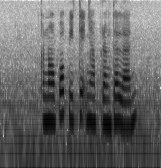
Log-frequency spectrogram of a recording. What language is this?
Javanese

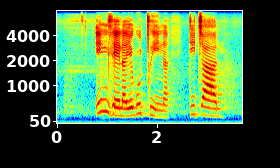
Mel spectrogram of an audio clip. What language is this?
Swati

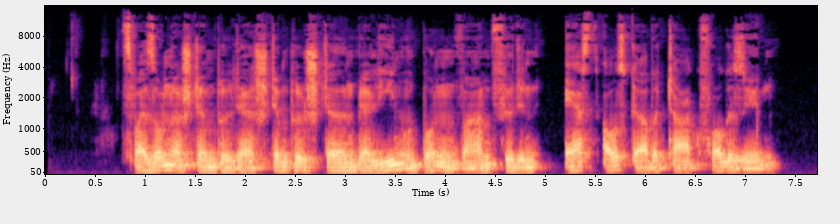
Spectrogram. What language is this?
German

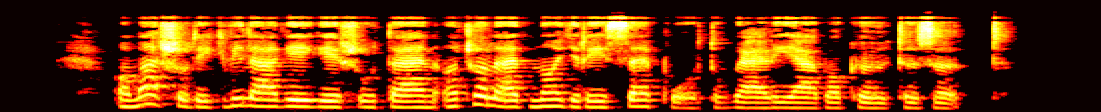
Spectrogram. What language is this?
Hungarian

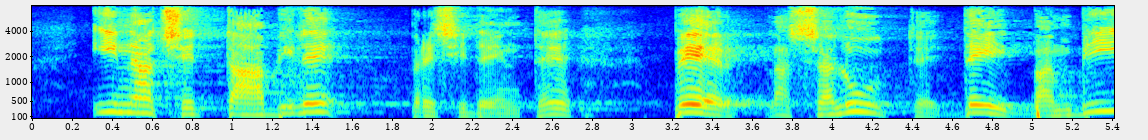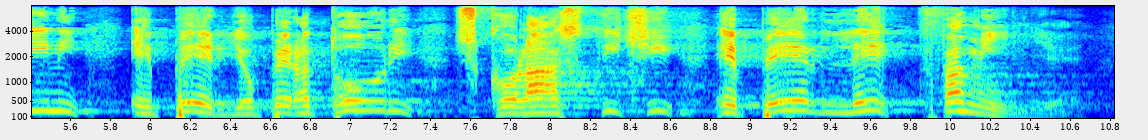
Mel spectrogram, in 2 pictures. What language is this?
Italian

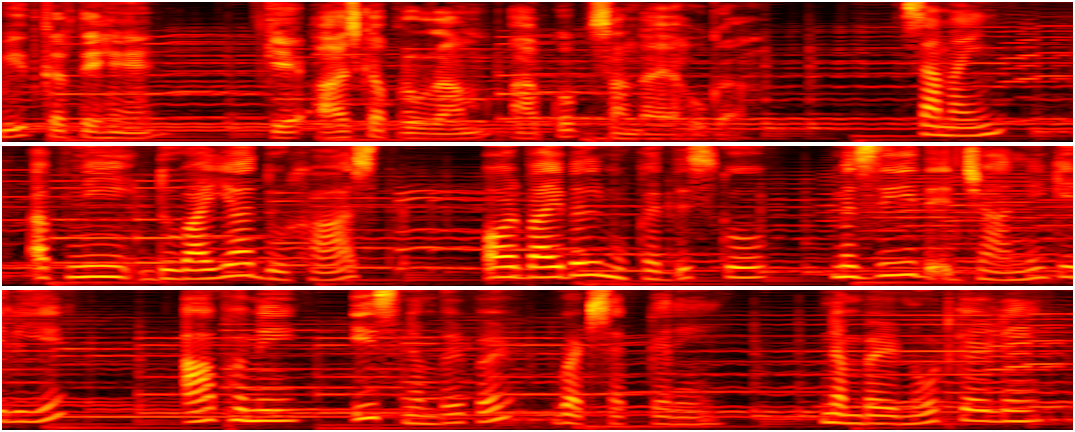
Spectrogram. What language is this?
Urdu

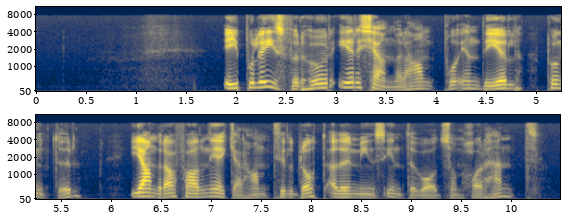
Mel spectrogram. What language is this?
Swedish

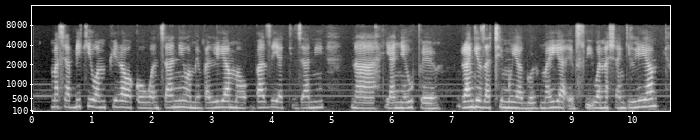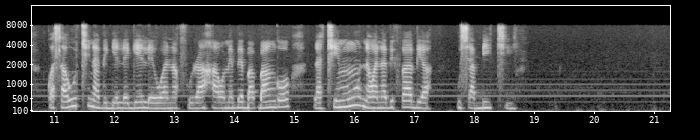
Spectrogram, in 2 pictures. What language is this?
Swahili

